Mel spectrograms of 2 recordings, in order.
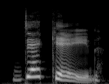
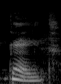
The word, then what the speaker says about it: decade: then for 10 years syllable stress decade decade decade no syllable stress on the first one deade I've spent in fil Tech spent a decade in film industry decade decade like a deck of cards a deck of cards decade decade there we go I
